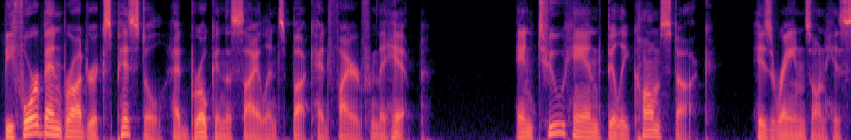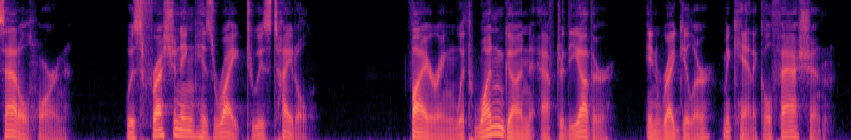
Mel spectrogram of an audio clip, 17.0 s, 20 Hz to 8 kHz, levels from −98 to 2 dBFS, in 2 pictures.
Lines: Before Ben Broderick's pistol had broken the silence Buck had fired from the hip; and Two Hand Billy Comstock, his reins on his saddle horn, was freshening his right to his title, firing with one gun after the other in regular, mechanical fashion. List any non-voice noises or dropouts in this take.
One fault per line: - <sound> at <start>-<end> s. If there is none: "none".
none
